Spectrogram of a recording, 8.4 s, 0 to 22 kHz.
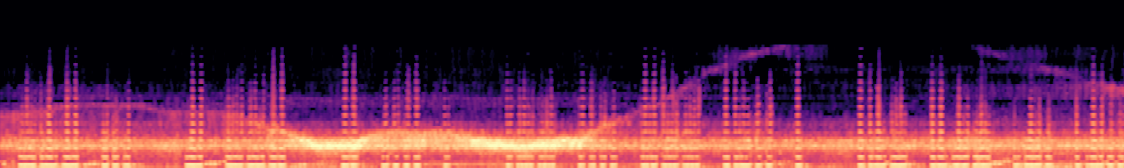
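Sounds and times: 
radio hiss and crackle: 0.0s - 8.4s
Morse code beeps keyed over a noisy radio channel: 0.1s - 8.4s
wavering whistling sweeps: 2.0s - 5.4s.

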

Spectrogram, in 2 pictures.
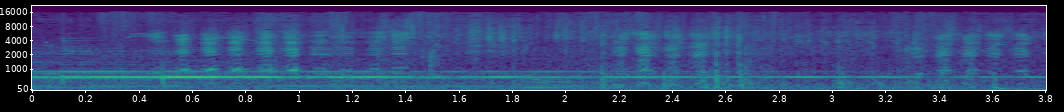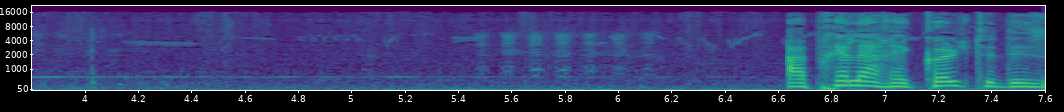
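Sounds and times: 
herd of goats bleating: 0.1s - 4.3s, 5.5s - 6.3s
speech: 6.7s - 7.5s.

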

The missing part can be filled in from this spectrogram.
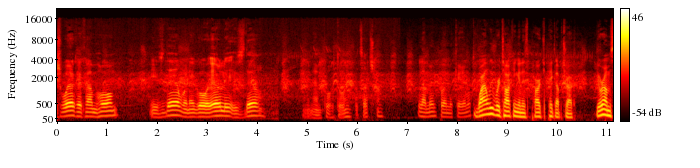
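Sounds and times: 
speech: 0.0s - 4.2s, 4.9s - 6.6s, 7.2s - 11.1s
crows cawing in a tree across the street: 0.0s - 11.1s.

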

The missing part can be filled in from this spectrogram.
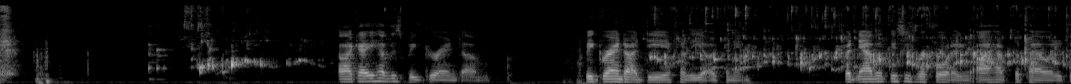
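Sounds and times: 
water pouring into a mug: 1.5s - 3.4s, 6.0s - 10.7s
speech: 3.4s - 5.0s, 5.8s - 7.6s, 8.4s - 10.7s.

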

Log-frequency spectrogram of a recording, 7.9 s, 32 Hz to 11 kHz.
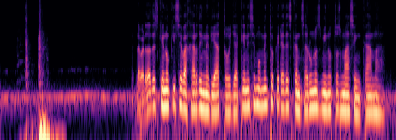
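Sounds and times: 
front entrance door shutting with heavy low thud: 0.3s - 1.3s
front entrance door rattling latch click: 0.4s - 1.2s
speech: 2.7s - 7.8s.

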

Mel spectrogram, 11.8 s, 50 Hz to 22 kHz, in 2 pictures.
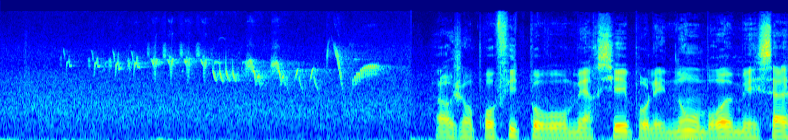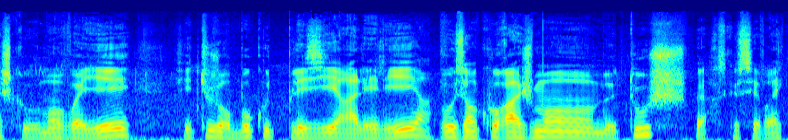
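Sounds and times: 
soft outdoor hiss: 0.0s - 11.8s
common chaffinch singing in the Fontainebleau forest: 0.4s - 3.5s, 4.4s - 11.8s
speech: 3.2s - 11.8s.

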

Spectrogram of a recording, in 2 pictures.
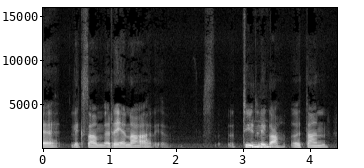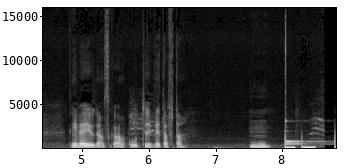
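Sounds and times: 
speech: 0.0s - 2.0s, 2.8s - 6.6s, 7.5s - 8.6s
cat meowing: 5.6s - 6.3s, 8.3s - 8.7s.

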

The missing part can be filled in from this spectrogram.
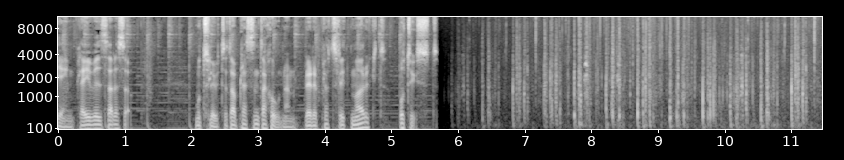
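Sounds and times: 
speech: 0.0s - 1.2s, 2.1s - 5.7s
horse hooves galloping: 5.9s - 11.4s.

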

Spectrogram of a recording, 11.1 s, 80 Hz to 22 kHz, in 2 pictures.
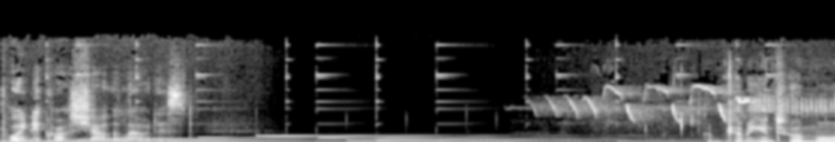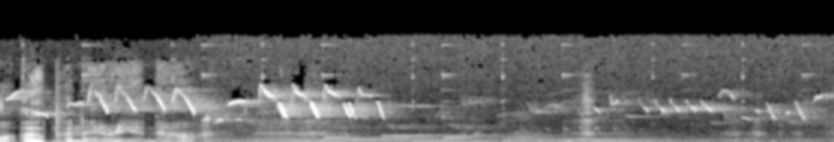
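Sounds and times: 
speech: 0.0s - 1.4s, 4.7s - 7.1s
soft outdoor background: 0.0s - 11.1s
dawn chorus of several birds singing: 3.4s - 11.1s.

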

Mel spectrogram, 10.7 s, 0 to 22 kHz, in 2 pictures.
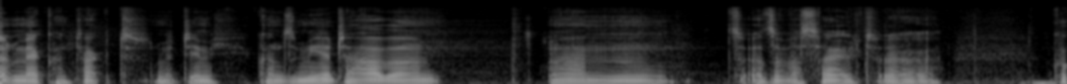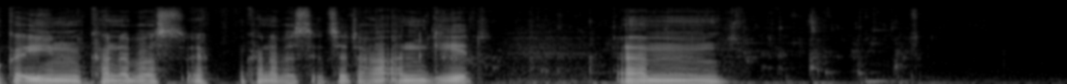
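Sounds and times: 
speech: 0.0s - 9.1s
water being poured or dripping: 6.8s - 10.3s.

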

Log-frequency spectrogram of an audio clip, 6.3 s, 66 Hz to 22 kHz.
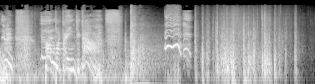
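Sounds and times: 
speech: 0.1s - 2.7s
gunshot from a gun fought over in a struggle: 2.6s - 3.2s
frantic scuffle: 3.3s - 6.2s.

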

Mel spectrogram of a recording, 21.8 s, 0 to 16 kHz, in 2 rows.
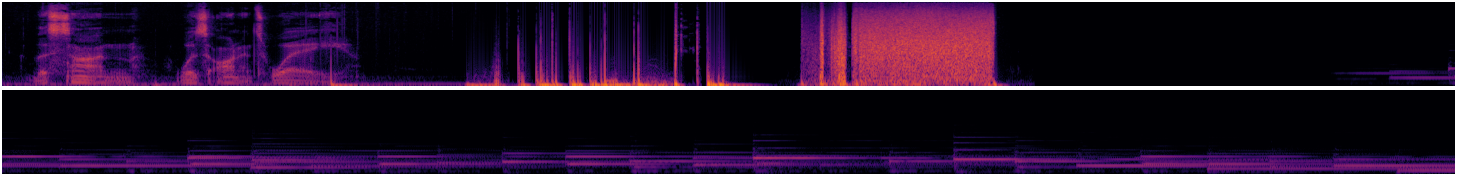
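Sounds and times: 
speech: 0.2s - 2.7s
radio clicks and crackles while tuning: 3.7s - 5.4s, 6.0s - 7.5s
radio static hiss: 6.0s - 7.5s.

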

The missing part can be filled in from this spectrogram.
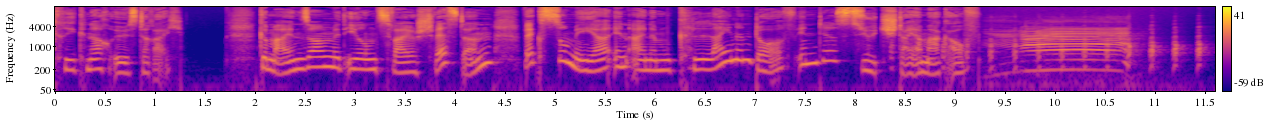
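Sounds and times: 
speech: 0.1s - 10.8s
farm fowl clucking: 8.4s - 11.6s
cow mooing: 9.3s - 10.9s.

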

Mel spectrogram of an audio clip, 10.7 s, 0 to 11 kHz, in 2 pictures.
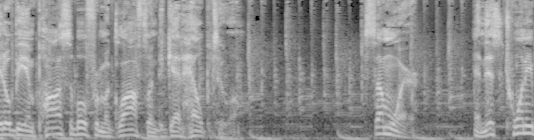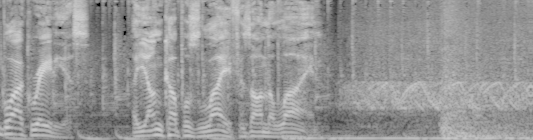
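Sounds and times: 
speech: 0.0s - 2.6s, 3.7s - 8.6s
police siren wailing: 8.4s - 10.6s.

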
